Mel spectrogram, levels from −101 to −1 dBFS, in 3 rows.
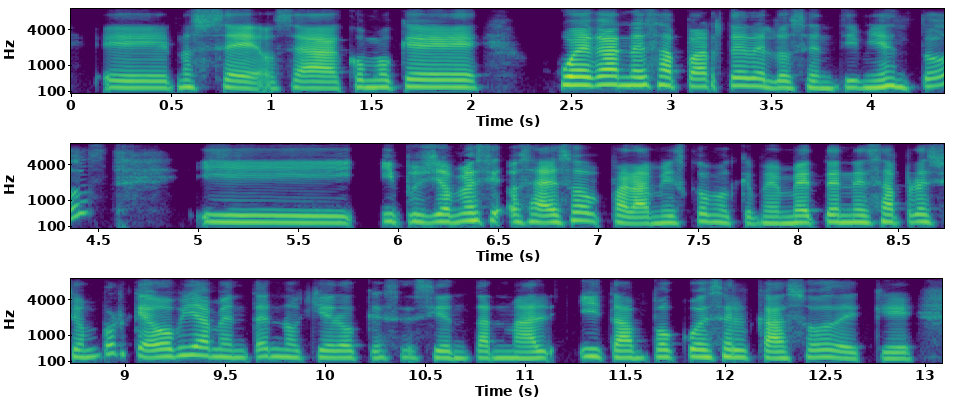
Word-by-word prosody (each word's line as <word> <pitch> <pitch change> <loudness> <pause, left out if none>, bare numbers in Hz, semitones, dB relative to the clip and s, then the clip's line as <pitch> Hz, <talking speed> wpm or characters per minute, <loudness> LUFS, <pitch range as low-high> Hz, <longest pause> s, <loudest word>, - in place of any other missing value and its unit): eh, 185 -2 -1
no 205 0 -3
sé, 185 -4 +1
o - - -7
sea, 180 0 +3
como 200 +2 -3
que 205 -2 +3 0.4
juegan 260 0 +7
esa 250 0 +3
parte 225 +2 0
de 230 -2 +1
los 185 -2 -3
sentimientos 195 +4 -2 0.6
y 195 - -1
y 220 0 -3
pues 210 0 -4
yo 210 +1 +3
me 230 +2 +4 0.2
o 205 - -1
sea, 200 -2 +4
eso 235 +3 0
para 185 -5 +3
mí 185 +2 -2
es 185 - -7
como 210 -4 -4
que 170 0 -11
me 175 0 -3
meten 195 +2 +1
esa 200 +2 +1
presión, 205 0 -4
porque 280 -7 -1
obviamente 215 -2 0
no 205 -2 -4
quiero 190 0 -3
que 185 +1 -10
se 195 +1 -12
sientan 185 0 -4
mal 175 0 0
y 220 0 -2
tampoco 195 +2 -1
es 205 0 0
el 205 -2 0
caso 180 +2 0
de 180 -5 -2
que 165 0 -5
195 Hz, 205 wpm, -24 LUFS, 185-215 Hz, 0.6 s, juegan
